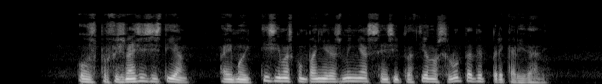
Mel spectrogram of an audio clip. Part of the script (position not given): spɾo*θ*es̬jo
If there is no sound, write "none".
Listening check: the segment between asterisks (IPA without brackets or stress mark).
f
